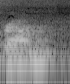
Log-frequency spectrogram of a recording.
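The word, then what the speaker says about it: Broughton: partner at the time, a fellow named James Broutton. Some of you might know Broutton or Broton. And Kermit told me it's pronounced Broutton, excuse me.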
